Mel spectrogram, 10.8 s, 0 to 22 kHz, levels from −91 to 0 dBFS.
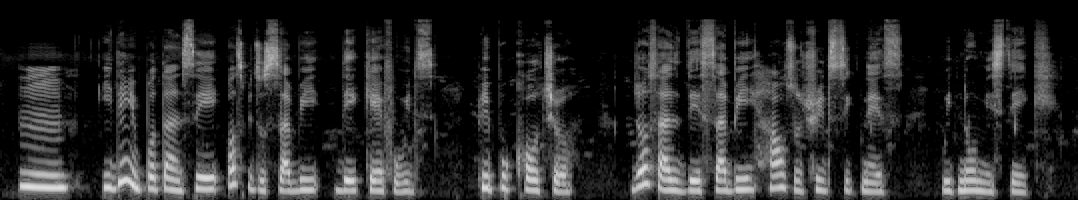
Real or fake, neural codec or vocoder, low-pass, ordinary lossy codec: real; none; 14.4 kHz; none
